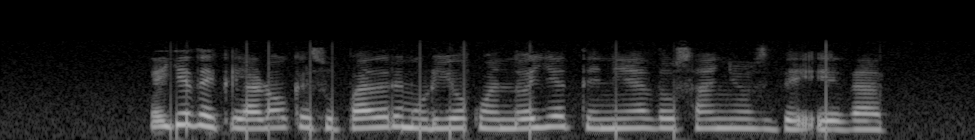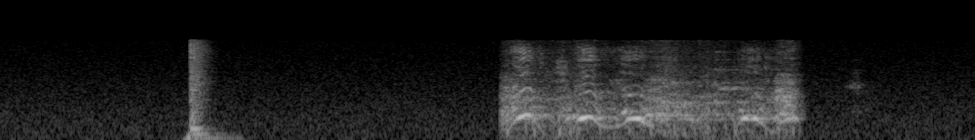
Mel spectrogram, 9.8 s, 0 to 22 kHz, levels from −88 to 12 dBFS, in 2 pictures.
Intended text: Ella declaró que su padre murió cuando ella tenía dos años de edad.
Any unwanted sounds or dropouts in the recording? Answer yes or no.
yes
